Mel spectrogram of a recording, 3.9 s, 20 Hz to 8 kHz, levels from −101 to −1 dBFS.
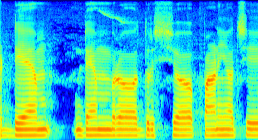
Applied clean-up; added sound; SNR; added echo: none; none; none; none.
